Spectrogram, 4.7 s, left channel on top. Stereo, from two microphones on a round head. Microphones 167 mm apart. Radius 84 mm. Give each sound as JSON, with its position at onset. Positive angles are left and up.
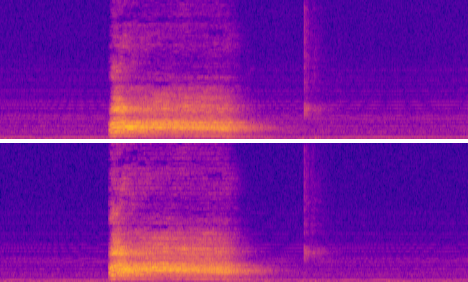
{"t": 1.1, "sound": "a scream", "side_deg": -50, "distance_m": 2.5}
{"t": 3.0, "sound": "a finger snap", "side_deg": 0, "distance_m": 6.5}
